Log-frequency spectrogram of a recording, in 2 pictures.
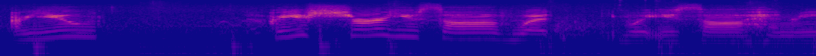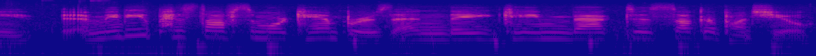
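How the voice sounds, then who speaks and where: A woman's voice: medium pitch, sing-song, moderate pace, sharp tone, low-quality recording. A woman playing a wry, profane fire lookout supervisor over a two-way radio, in natural, conversational video game acting with stammered repetitions. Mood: hesitant, doubting. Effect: two-way radio filter. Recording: walkie-talkie sound with faint noise.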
